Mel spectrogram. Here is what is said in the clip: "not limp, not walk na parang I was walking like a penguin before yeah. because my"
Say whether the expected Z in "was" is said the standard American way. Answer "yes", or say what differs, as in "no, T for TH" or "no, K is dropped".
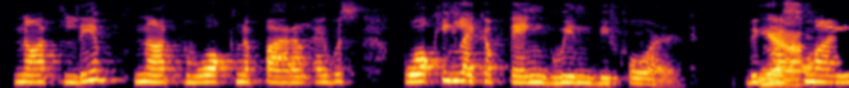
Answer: no, S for Z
